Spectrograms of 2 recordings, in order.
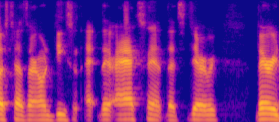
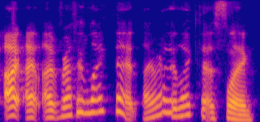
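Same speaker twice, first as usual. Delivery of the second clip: mock delight; 9 semitones higher than usual. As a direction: lilt it high, savouring the slang. Acted delighted reaction to slang.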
